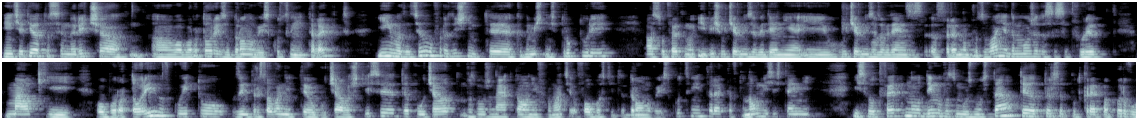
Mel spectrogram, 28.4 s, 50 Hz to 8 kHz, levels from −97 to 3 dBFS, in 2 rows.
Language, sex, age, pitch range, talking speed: Bulgarian, male, 30-49, 130-160 Hz, 135 wpm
